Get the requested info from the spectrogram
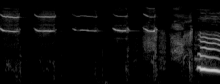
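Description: Dog whimpering in distress: about seven short, very high-pitched whines in a row, each falling slightly in pitch, the sound of a sick dog.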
